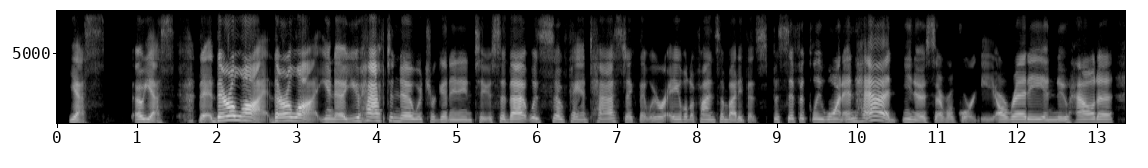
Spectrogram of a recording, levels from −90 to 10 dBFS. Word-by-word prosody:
Yes, - - -5 0.4
oh 195 - +3
yes. 190 - -4 0.3
Th - - -2
there 260 +2 +8
are - - +11
a 310 - +11
lot, 275 -3 +6
there 240 -1 +4
are - - +8
a 260 - +7
lot, 245 -1 +5
you 200 +1 -5
know, - - -2
you 210 +6 -2
have 255 0 +5
to 250 - -8
know 205 -4 -2
what 185 0 -9
you're 175 - -12
getting 160 -1 -8
into. 150 -1 -12
So 200 - -8
that 200 +2 +3
was 215 -6 -7
so 200 -4 -7
fantastic 175 +1 -9
that - - -13
we - - -12
were 170 0 -5
able 180 0 -8
to - - -12
find 170 -2 -5
somebody 155 -3 -6
that - - -16
specifically 195 +1 -10
want 185 +2 -4
and 205 +3 -6
had, 270 - +2
you 195 -2 -8
know, 145 -4 -5
several 145 - -10
corgi - - -15
already 180 +1 -3
and 160 -1 -9
knew 160 +1 -7
how 175 +3 -2
to, 180 -1 -3
185 Hz, 215 wpm, -22 LUFS, 170-210 Hz, 0.4 s, are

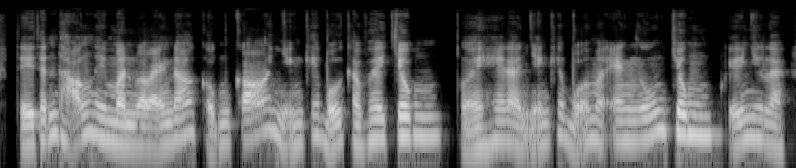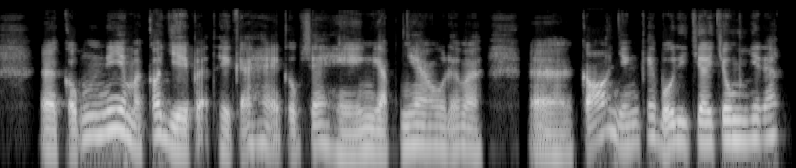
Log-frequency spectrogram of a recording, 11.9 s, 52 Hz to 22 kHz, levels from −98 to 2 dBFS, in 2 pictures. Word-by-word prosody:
thì 125 - +5
thỉnh 150 +6 0
thoảng 180 0 +2
thì 165 - +2
mình 130 -2 +4
và 125 - +3
bạn 130 - +3
đó 165 +5 +2
cũng 130 +1 -4
có 150 +8 +3
những 130 +1 -4
cái 175 - -5
buổi 140 - +2
cà 130 - -1
phê 155 +4 +1
chung 170 +1 +2 0.2
vậy, 110 +2 0
hay 145 +4 -3
là 145 - +3
những 135 - -3
cái 180 - -5
buổi - - -1
mà 145 - -1
ăn 145 0 -1
uống 190 +7 0
chung, 180 -3 +3
kiểu 130 - 0
như 155 +1 -2
là, 125 -4 -1 0.4
rồi 110 - +4
cũng 175 +4 -1
nếu 210 +2 +4
như 215 - +6
mà - - 0
có 175 - +2
dịp 110 -4 +3
á - - -1
thì - - -1
cả - - -3
hai 135 +1 -4
cũng - - -7
sẽ 130 +1 -2
hẹn 100 -2 -2
gặp 105 -2 +1
nhau 120 -1 -1
để 115 - -4
mà, 110 -3 -2 0.3
ờ, 95 0 -2
có 185 - +2
những 125 +2 -4
cái 170 +4 -4
buổi 130 - +2
đi 140 - 0
chơi 135 +1 +3
chung 150 +1 +2
vậy 155 - -1
đó. 165 +3 -4
140 Hz, 285 wpm, -26 LUFS, 125-165 Hz, 0.4 s, như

